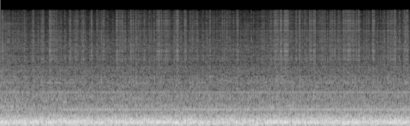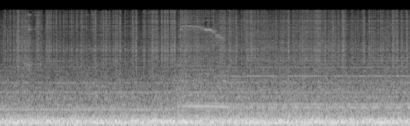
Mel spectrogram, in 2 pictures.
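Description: Cabin noise of a jet airliner climbing after takeoff: a steady low rumble of engines and airflow, with faint steady engine tones above it.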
